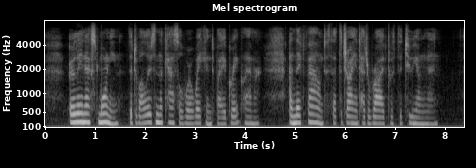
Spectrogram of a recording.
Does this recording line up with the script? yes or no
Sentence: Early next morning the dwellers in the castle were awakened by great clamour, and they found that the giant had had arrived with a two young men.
no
